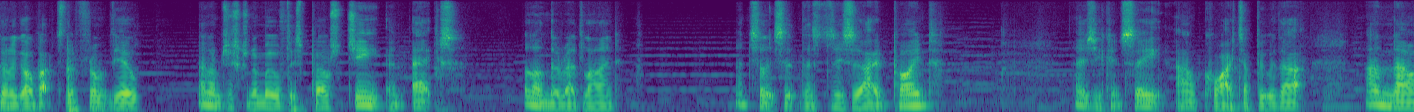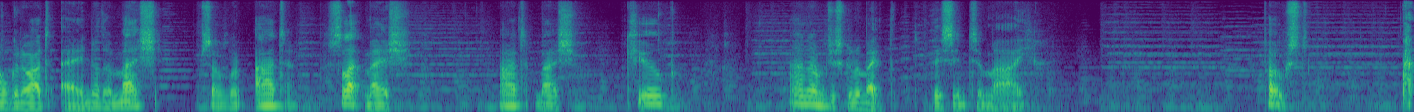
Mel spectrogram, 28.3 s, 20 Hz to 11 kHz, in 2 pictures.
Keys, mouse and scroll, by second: 2.9 g, 4.4 x, 7.7 click, 8.6 middle click, 12.4 middle click, 12.6 middle click, 14.3 click, 18.9 click, 20.9 click, 21.5 middle click, 22.6 middle click, 24.5 middle click, 28.0 middle click.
